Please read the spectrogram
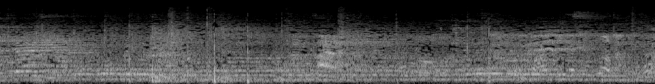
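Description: Badminton doubles rally: sharp, irregular racket hits on the shuttlecock, with voices of players and onlookers throughout.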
